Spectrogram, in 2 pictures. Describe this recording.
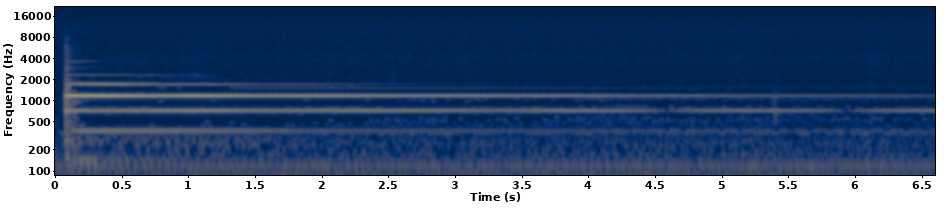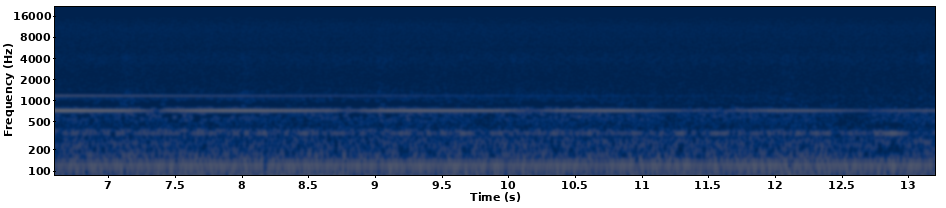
Instrument: Orchestral Chimes/Tubular Bells, Chromatic- C3-F4
Note: D, Octave 1
Volume: Piano (p)
RR Var: 1
Mic Setup: 6 SM-57's: 4 in Decca Tree (side-stereo pair-side), 2 close
bells, chimes, decca-tree, music, orchestra, sample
